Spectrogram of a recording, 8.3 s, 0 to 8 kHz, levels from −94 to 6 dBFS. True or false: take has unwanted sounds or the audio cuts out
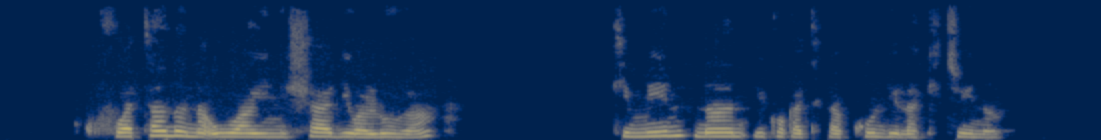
false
